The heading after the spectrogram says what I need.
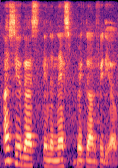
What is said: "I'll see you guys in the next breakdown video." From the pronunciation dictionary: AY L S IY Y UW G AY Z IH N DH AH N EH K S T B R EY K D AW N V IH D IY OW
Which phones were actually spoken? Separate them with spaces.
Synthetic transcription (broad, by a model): AY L S IY Y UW G AY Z IH N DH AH N EH K S T B R EY K D AW N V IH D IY OW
